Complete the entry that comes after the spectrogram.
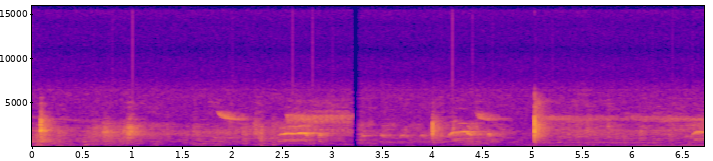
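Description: Several short bird calls that swoop in pitch, and a few sharp knocks, the clearest about five seconds in.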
